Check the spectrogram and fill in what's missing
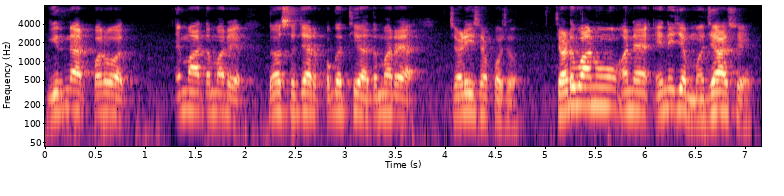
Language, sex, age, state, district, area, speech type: Gujarati, male, 30-45, Gujarat, Rajkot, urban, spontaneous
